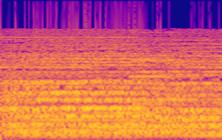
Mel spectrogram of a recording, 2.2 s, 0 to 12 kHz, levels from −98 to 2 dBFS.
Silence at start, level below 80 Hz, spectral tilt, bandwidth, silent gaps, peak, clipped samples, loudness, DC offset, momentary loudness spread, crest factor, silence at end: 0 s; -42 dBFS; -6.5 dB/octave; 10.5 kHz; none; 0 dBFS; 1%; -8 LUFS; under 0.1%; 2 LU; 8 dB; 0 s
